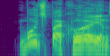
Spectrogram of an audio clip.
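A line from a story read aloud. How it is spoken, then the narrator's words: Smug snorting assurance. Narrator (Russian): снова самодовольно хмыкнув, уверил его Афры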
